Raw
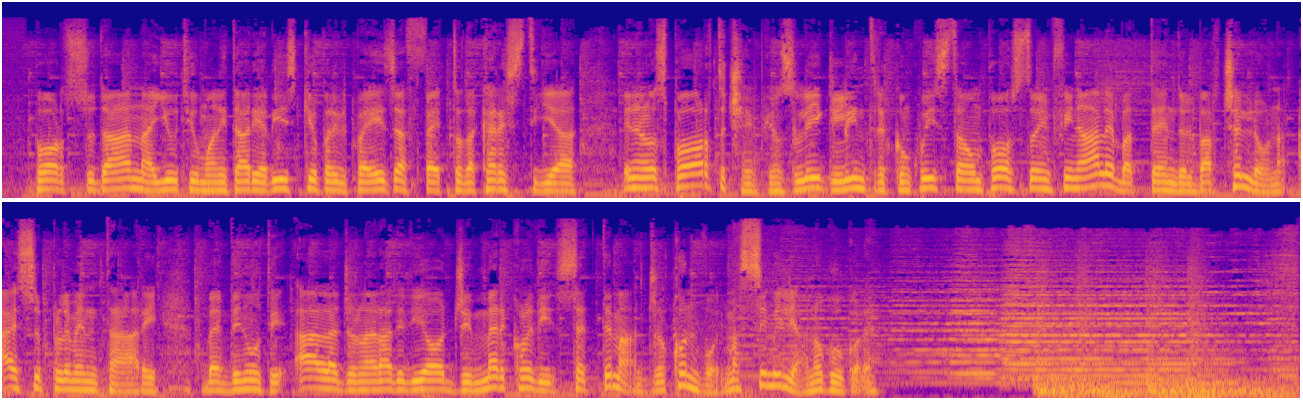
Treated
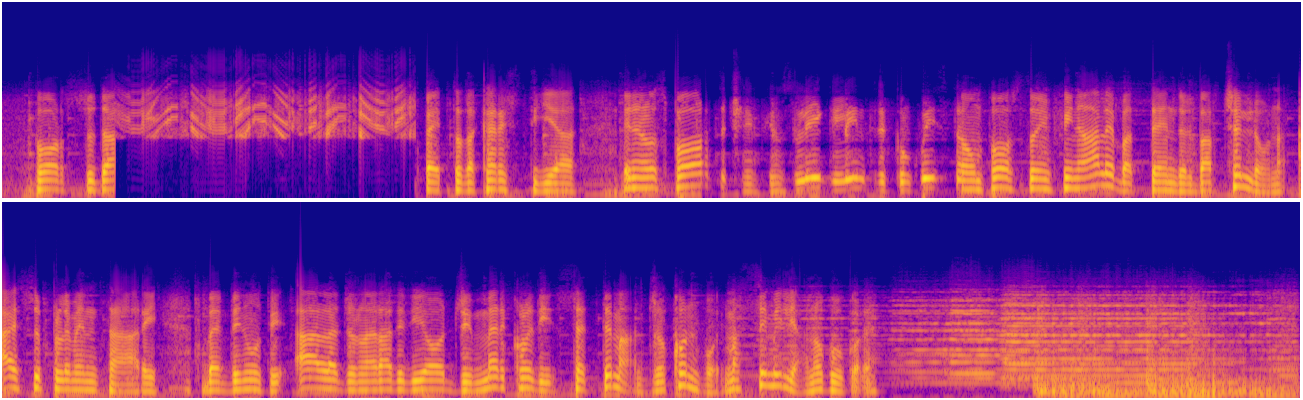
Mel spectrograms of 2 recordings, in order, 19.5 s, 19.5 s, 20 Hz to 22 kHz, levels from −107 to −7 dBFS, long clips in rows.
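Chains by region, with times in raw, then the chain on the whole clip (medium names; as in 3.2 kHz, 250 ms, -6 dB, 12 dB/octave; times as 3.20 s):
0.85–3.11 s: decimation with a swept rate 24×, swing 60% 1.6 Hz + brick-wall FIR high-pass 1.4 kHz + decay stretcher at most 52 dB/s
5.25–7.21 s: static phaser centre 760 Hz, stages 8 + three bands expanded up and down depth 70%
whole clip: steep low-pass 3.3 kHz 48 dB/octave; transient shaper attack +7 dB, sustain -8 dB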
